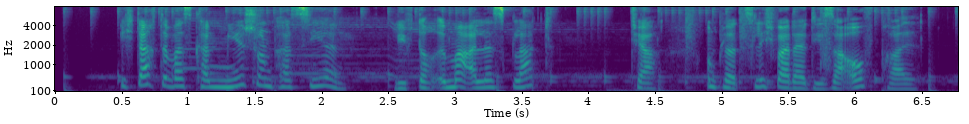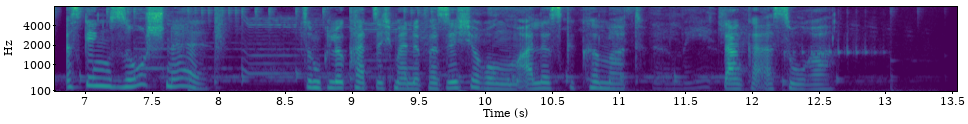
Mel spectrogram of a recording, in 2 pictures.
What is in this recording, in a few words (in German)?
Werbung Versicherung; LOFT VOICES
